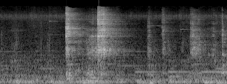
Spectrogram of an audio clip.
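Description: Quarters clinking as they are handled and dropped into a piggy bank: two sharp clinks about two-thirds of a second and a second in, then a few lighter ticks.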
